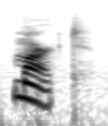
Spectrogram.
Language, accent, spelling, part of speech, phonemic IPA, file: English, US, marked, adjective / verb, /mɑɹkt/, En-us-marked.ogg
- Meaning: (adjective) 1. Having a visible or identifying mark 2. Having a visible or identifying mark.: Having a secret mark on the back for cheating 3. Clearly evident; noticeable; conspicuous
